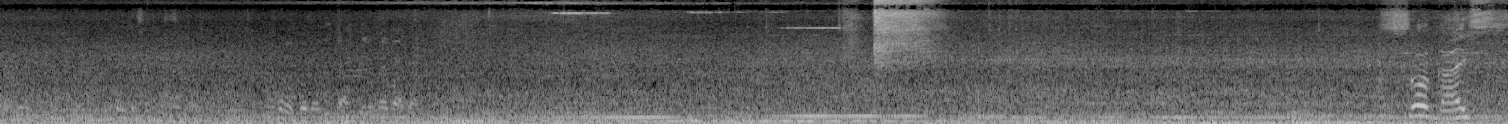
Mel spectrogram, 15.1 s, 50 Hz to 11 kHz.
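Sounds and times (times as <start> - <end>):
heavy vehicle engine humming: 0.0 - 15.0
street traffic: 0.0 - 15.0
air brake hiss: 8.4 - 9.5.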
